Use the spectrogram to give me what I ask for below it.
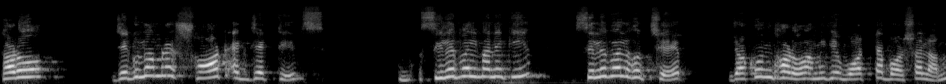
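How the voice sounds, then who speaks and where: Woman, high-pitched, patient exam-prep teacher who explains step by step. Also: lively intonation, measured pace, long pauses. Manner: explains step by step, asks and answers her own questions. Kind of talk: online exam-prep grammar lesson.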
